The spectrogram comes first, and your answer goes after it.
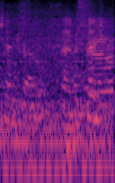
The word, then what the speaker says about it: Centro: And Jason from Centro, sorry. I always pronounce it Centros, Jason, I'm sorry, but Centros, we love Jason.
